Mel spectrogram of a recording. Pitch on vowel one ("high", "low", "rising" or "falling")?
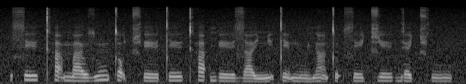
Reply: high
